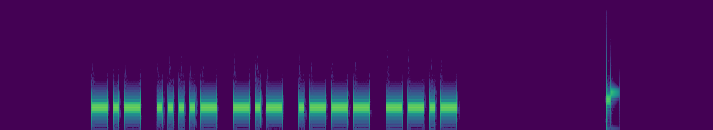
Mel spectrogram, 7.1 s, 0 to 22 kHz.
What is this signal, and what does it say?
Morse code, heard as a keyed tone, about 22 wpm, 700 Hz. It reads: K4KJQ
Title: USA Call Signs - 5 Characters - 3x Character Spacing - 22wpm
